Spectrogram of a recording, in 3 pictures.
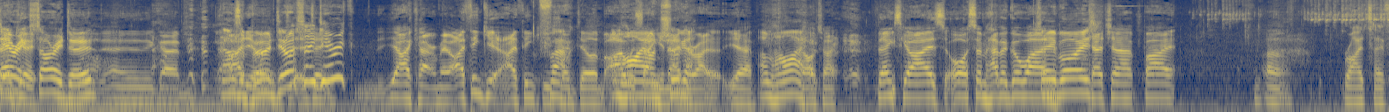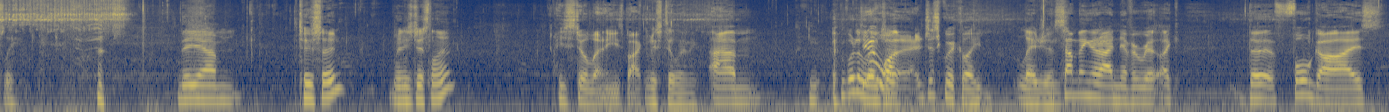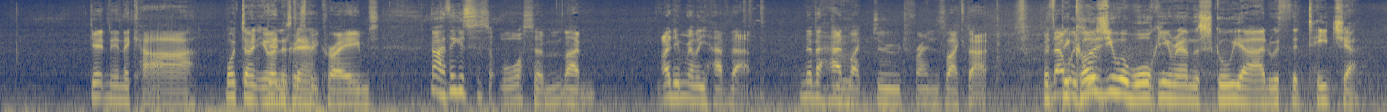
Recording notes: Celebrating episode 40 of The Daily Talk Show LIVE from the Krispy Kreme carpark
